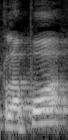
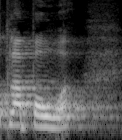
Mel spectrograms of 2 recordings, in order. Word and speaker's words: tlapoa: Y se forma de tlapoa, del verbo tlapoa o tlapoua, da igual que pronuncies tlapoa o tlapoua, que quiere decir calcular.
